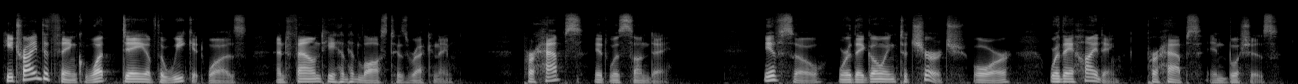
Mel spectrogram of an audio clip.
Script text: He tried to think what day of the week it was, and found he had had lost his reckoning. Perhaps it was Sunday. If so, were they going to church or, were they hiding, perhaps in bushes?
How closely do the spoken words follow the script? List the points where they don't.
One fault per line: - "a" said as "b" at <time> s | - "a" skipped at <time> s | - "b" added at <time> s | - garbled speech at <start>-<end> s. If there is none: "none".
none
